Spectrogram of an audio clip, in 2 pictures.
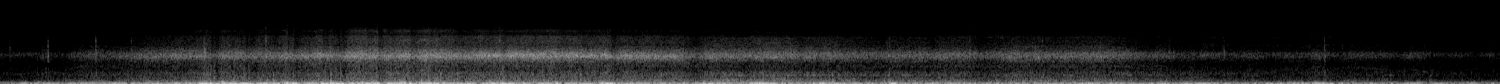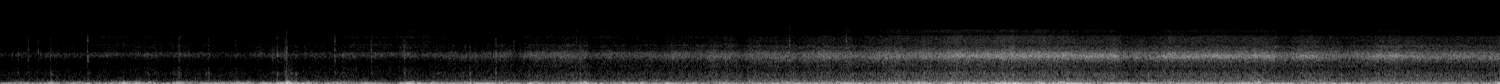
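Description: Skis scrape and hiss over crusty snow.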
